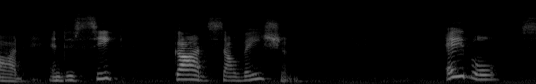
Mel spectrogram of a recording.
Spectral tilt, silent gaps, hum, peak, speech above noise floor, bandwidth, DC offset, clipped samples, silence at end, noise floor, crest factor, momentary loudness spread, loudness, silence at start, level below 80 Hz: -2.5 dB/octave; none; 60 Hz at -75 dBFS; -20 dBFS; 28 dB; 13.5 kHz; under 0.1%; under 0.1%; 0 s; -68 dBFS; 24 dB; 16 LU; -41 LUFS; 0 s; -74 dBFS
